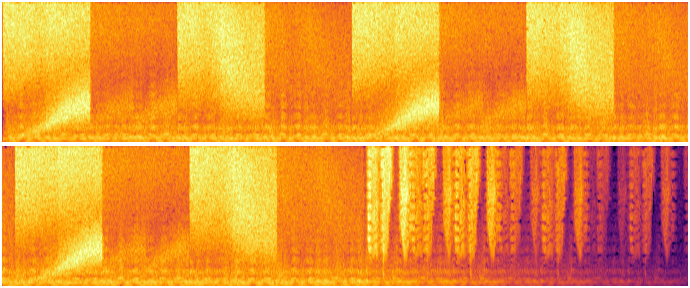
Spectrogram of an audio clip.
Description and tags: a (com)pressing sound with some white noise that flies by. Made with Ableton.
